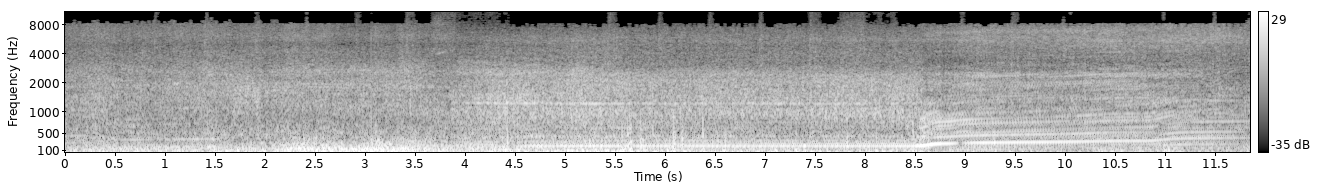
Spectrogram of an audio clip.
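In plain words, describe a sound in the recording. Tyres and wind roar steadily on a fast road.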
